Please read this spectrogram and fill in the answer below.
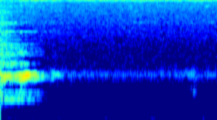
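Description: A man's voice trails off in the first half second, then near silence with a faint steady electrical hum.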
